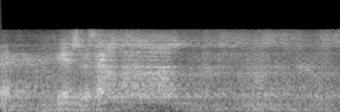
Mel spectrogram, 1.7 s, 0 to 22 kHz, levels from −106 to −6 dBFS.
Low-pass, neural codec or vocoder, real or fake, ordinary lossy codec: 7.2 kHz; codec, 16 kHz in and 24 kHz out, 0.6 kbps, FocalCodec, streaming, 2048 codes; fake; none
